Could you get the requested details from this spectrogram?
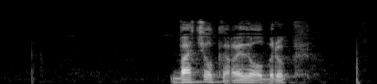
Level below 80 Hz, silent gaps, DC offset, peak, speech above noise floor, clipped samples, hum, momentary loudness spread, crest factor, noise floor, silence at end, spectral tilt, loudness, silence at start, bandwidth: -50 dBFS; none; under 0.1%; 0 dBFS; 46 dB; under 0.1%; none; 17 LU; 24 dB; -65 dBFS; 0.2 s; -5 dB/octave; -20 LUFS; 1.7 s; 8.8 kHz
